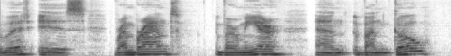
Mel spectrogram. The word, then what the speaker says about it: Van Gogh: Some names you may be familiar with is Rembrandt, Vermeer, and Van Gogh, or as the Dutch pronounce it, Van Gogh.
